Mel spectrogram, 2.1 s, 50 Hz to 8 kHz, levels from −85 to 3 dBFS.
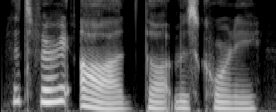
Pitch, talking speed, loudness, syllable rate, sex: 195 Hz, 175 wpm, -16 LUFS, 4.6 syllables/s, female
